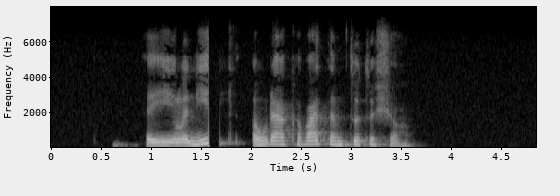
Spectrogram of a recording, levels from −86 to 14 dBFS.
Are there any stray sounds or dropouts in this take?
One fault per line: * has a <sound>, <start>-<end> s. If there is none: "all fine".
* has a dropout, 1.6-1.7 s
